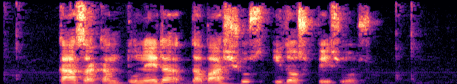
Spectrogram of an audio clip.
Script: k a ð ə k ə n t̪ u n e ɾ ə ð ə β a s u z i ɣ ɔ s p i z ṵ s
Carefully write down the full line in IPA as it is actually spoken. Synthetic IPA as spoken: k a z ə k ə n t̪ u n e ɾ ə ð ə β a ʃ u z i ð ɔ s p i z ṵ s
